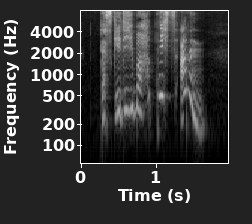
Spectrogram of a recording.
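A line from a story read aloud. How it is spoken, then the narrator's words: Hissed back angrily. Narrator (German): fauchte Takeda zurück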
